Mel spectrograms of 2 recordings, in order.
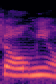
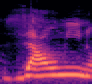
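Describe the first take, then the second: First: The name begins with a 'sh' sound. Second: The name begins with a 'j' sound. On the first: The speaker calls it right. "ওটা শাওমি হবে" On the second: The speaker calls it wrong. "জাউমি নয়"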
